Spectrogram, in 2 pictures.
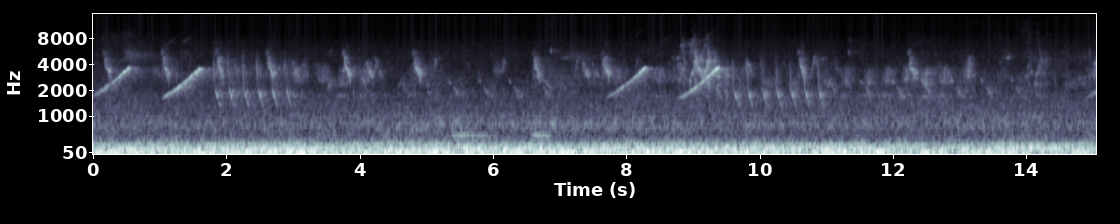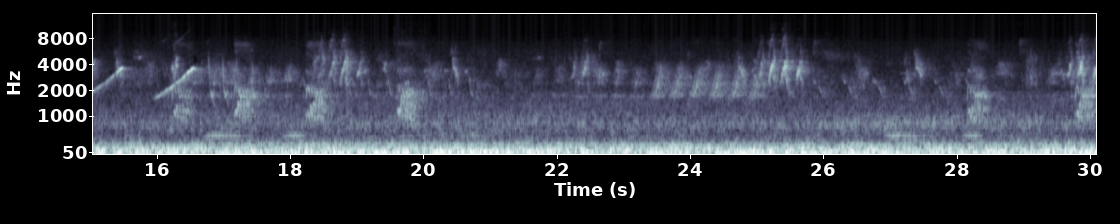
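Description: Small birds chirping and calling, with many quick rising chirps and rapid call series throughout. A soft low two-note call comes about three times. Under it all is a steady low background rumble.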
